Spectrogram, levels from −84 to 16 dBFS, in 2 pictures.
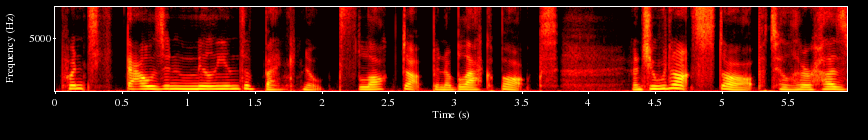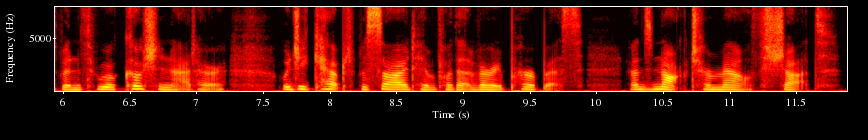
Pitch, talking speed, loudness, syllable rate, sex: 225 Hz, 195 wpm, -19 LUFS, 4.0 syllables/s, female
